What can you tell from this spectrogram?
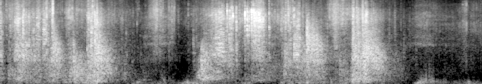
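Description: Rusty corrugated sheet-metal roofing being lifted and flipped by hand, the sheets scraping and rattling against one another in several separate bouts.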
